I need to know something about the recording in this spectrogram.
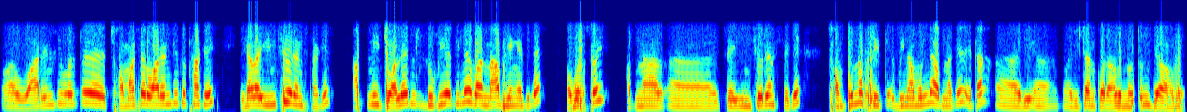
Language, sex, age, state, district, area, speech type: Bengali, male, 30-45, West Bengal, Paschim Medinipur, rural, conversation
